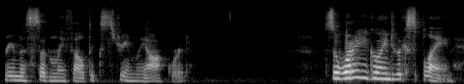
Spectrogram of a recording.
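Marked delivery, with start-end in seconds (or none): 3.2-4.6 loud, higher-pitched confrontational question; belligerent. A narrator's reading. Lily confronting Remus about the kiss, belligerent. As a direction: demand an explanation, belligerent and forceful. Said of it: "asked Lily belligerently".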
